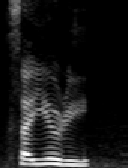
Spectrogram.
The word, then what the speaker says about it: Sayuri: Sayuri. – Thank you, Sayuri. I just want to pronounce it uh, correctly.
